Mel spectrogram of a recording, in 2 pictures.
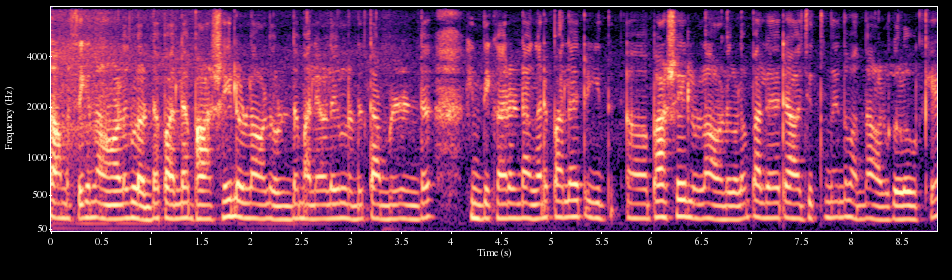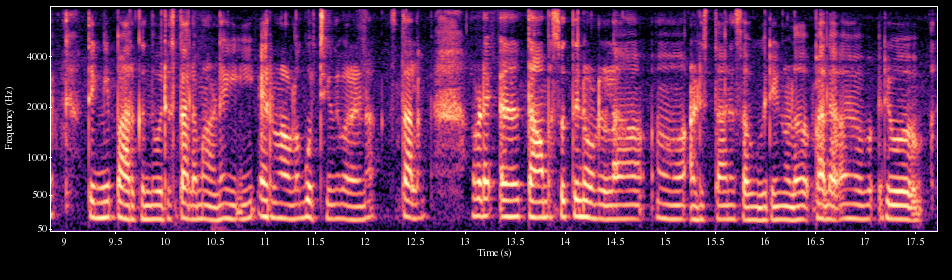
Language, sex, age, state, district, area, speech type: Malayalam, female, 30-45, Kerala, Ernakulam, rural, spontaneous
